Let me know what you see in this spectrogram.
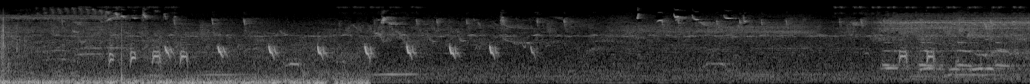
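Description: A bird calling in a run of about ten short, falling chirps, spaced a little under half a second apart, with more chirping near the end. A low rumble underneath stops abruptly about a third of the way in.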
